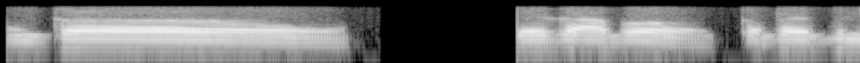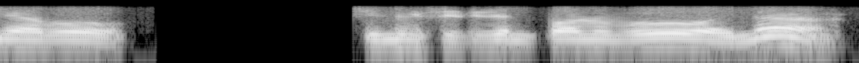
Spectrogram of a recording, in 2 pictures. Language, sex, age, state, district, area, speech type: Nepali, male, 60+, West Bengal, Kalimpong, rural, conversation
